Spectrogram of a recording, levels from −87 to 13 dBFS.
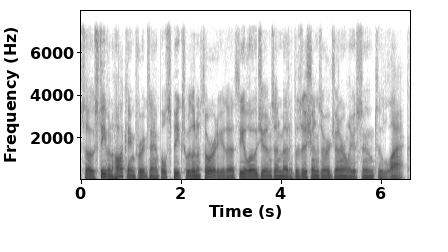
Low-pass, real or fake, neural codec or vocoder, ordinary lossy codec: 7.2 kHz; fake; codec, 16 kHz, 6 kbps, DAC; Opus, 64 kbps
